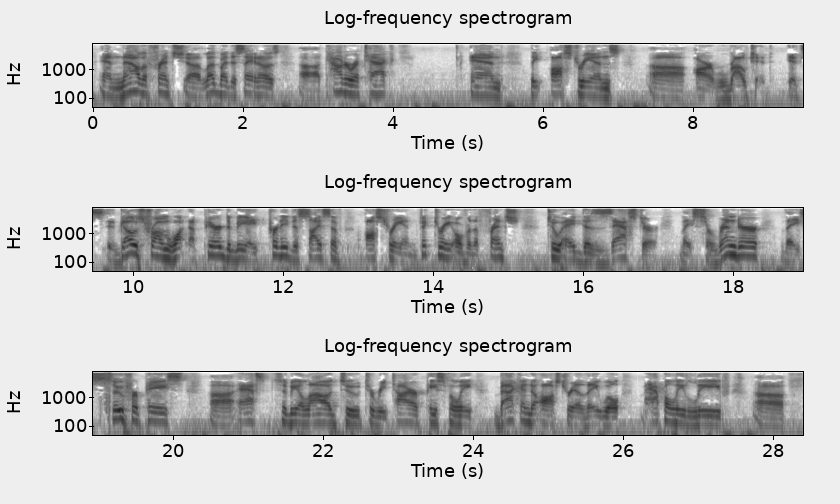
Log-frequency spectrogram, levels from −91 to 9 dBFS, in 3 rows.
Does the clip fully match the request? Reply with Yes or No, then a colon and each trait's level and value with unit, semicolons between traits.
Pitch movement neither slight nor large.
Yes: average, 4.1 semitones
